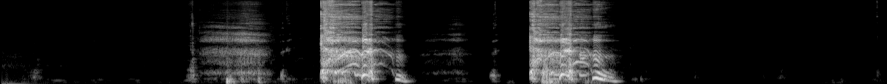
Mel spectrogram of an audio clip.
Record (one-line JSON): {"cough_length": "8.9 s", "cough_amplitude": 32768, "cough_signal_mean_std_ratio": 0.35, "survey_phase": "alpha (2021-03-01 to 2021-08-12)", "age": "65+", "gender": "Female", "wearing_mask": "No", "symptom_none": true, "smoker_status": "Never smoked", "respiratory_condition_asthma": false, "respiratory_condition_other": false, "recruitment_source": "REACT", "submission_delay": "2 days", "covid_test_result": "Negative", "covid_test_method": "RT-qPCR"}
